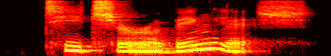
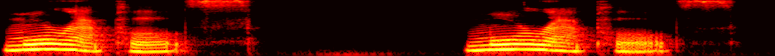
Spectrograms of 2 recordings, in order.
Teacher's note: suddenly there is a r sound in there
